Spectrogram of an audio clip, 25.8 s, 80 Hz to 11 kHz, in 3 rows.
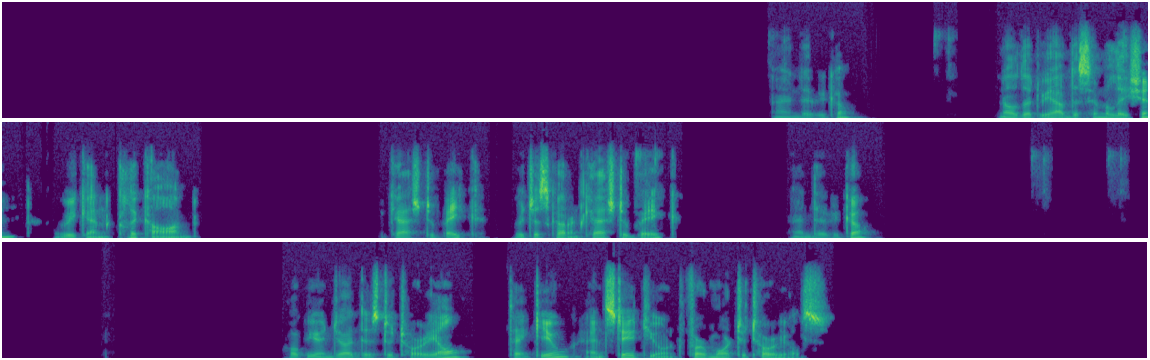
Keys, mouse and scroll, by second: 8.5 click, 9.6 click, 11.3 scroll up 1, 13.7 click, 16.3 click, 25.6 click.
